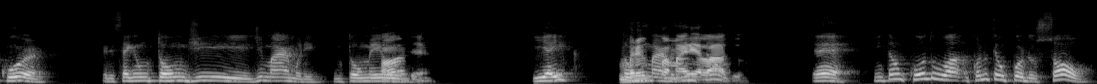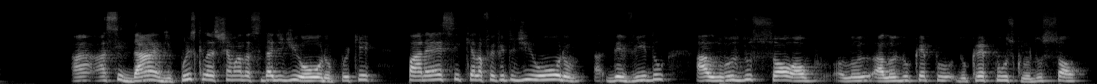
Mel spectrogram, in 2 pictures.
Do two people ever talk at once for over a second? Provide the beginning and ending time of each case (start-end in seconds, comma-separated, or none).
6.2-7.4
